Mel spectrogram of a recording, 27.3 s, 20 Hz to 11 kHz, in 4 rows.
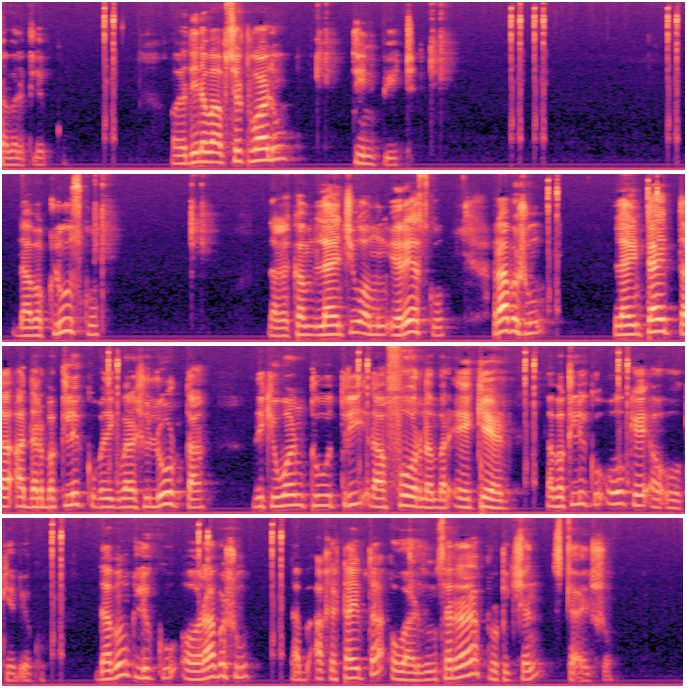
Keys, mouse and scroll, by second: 2.7 o, 2.9 space, 3.3 3, 4.1 space, 4.4-5.1 scroll up 1, 5.1 click, 7.4 e, 7.5 space, 9.3 middle click, 9.8-10.6 scroll down 1, 10.6 middle click, 12.3 click, 17.2 click, 24.7 middle click.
